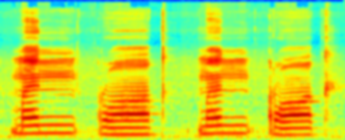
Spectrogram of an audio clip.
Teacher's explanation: سین فور سکتہ، مطلب سانس ٹوٹے بنا آگے بڑھنا ہے ہمیں، آواز کو روکنا ہے لمحے بھر کے لیے اور پھر ہمیں آگے بڑھنا ہے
